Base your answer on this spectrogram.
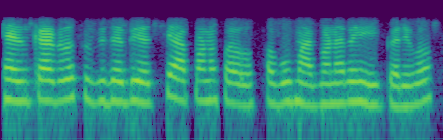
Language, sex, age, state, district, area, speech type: Odia, female, 30-45, Odisha, Sambalpur, rural, conversation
